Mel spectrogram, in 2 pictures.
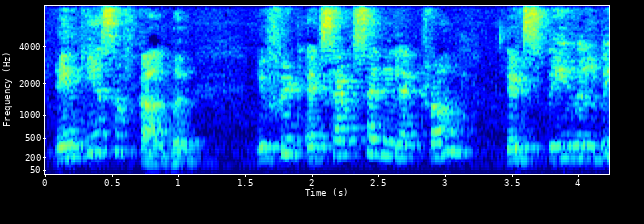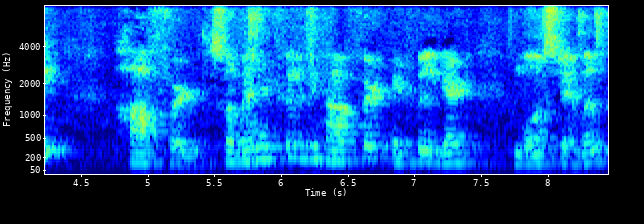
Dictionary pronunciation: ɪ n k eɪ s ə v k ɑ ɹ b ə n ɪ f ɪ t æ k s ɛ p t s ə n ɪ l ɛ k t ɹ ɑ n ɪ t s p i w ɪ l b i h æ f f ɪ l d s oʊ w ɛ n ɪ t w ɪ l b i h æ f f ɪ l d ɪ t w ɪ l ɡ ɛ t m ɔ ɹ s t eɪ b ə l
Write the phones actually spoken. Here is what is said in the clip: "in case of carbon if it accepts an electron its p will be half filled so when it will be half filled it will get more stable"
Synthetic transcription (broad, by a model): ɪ n k eɪ s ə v k ɑ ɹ b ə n ɪ f ɪ t æ k s ɛ p t s ə n ɪ l ɛ k t ɹ ɑ n ɪ t s p i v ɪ l b i h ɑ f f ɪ d s oʊ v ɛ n ɪ t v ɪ l b i h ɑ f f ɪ d ɪ t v ɪ l ɡ ɛ t m ɔ ɹ s t eɪ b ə l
